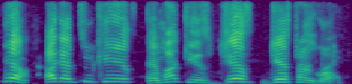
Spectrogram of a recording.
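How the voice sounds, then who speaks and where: High-voiced man in his late forties. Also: lively intonation, darkish tone, no room sound, low-quality recording. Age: 40s. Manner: drawn-out, reflective, plain-spoken. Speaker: panel guest. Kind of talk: casual panel chat.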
